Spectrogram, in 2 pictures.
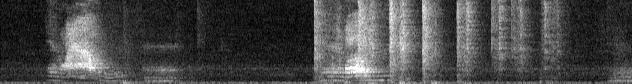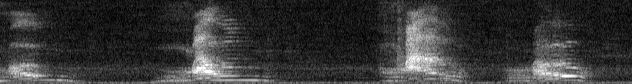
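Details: Nyx, a cat, waking her human mom: six harmonic meows spread over the span, each arching in pitch, with a burst of knocking or scratching sounds near the third second and a steady low hum beneath.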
